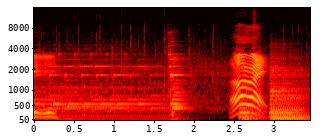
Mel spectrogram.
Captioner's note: applause, Music; applause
